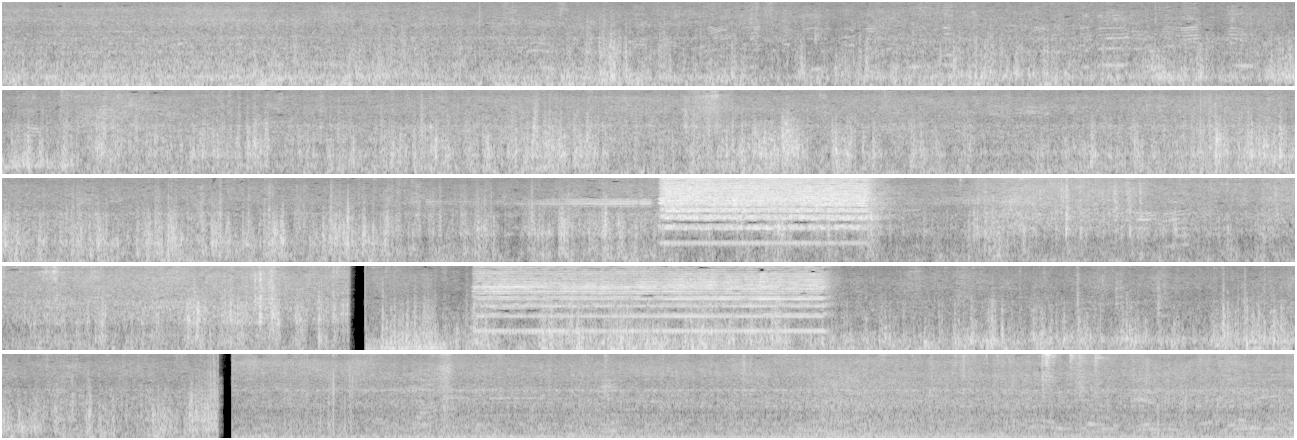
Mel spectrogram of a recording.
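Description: A vehicle horn sounds twice, a one-second toot about halfway through and a longer blast of about a second and a half some five seconds later. Both are heard over a steady rushing noise like wind and movement on the microphone.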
